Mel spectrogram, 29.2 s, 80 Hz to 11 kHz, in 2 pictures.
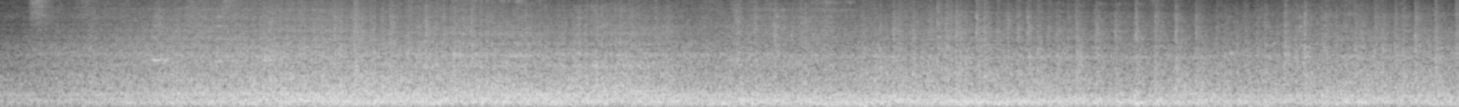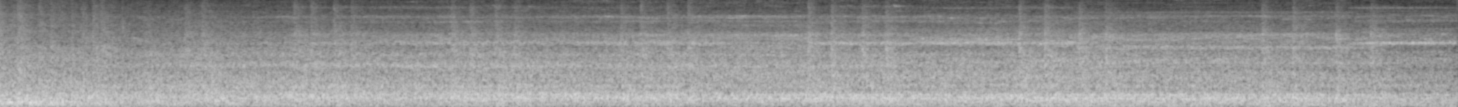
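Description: New York City subway train running along the far track through the station, a loud rumble that builds over the first couple of seconds and eases after about 15 s. From about 18 s on, thin high-pitched squealing tones from steel wheels on the rails sound over the rumble.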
